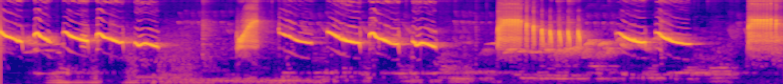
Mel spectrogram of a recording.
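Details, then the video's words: Pied triller singing in 'besetan' style for training caged birds: repeated falling whistled phrases, several in quick succession, broken by a rising sweep and a brief rapid trill. "DAHSYAT sekali BESETAN KATEM, kapas tembak gacor, BUNYI KAPAS TEMBAK"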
